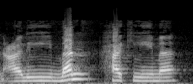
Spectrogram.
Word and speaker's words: عَلِيمًا: And that's why we pronounce the تنوين clearly by saying عَلِيمًا حَكِيمًا. You could hear the sound of the noon.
